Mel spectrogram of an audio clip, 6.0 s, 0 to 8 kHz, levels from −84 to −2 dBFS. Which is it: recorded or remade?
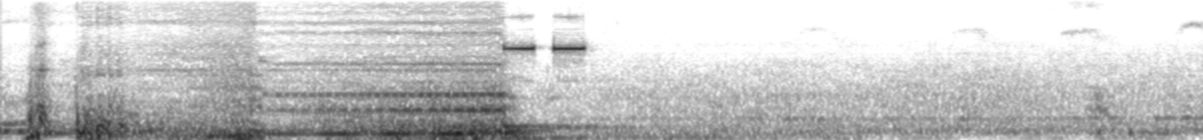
remade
